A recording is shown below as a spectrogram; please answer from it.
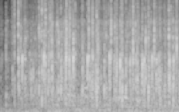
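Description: Audience applauding, the clapping rising within the first half second and then holding steady.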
